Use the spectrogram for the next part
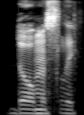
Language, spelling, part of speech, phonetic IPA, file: Russian, домыслы, noun, [ˈdomɨsɫɨ], Ru-домыслы.ogg
- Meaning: nominative/accusative plural of до́мысел (dómysel)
